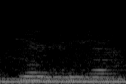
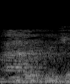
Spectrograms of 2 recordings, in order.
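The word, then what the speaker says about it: nirbīja: Nirvija. How do you say it? Nirvija? Nirvija. Is that good with it too? Excuse me? Is it nirvija? Oh, nirbijasya means of nirbija. Okay.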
